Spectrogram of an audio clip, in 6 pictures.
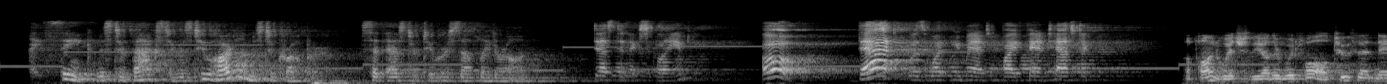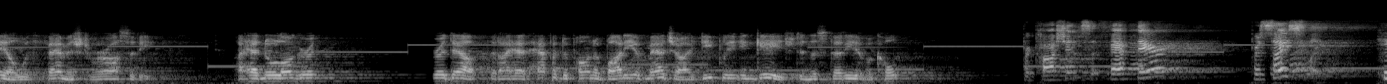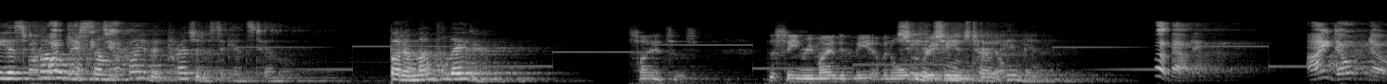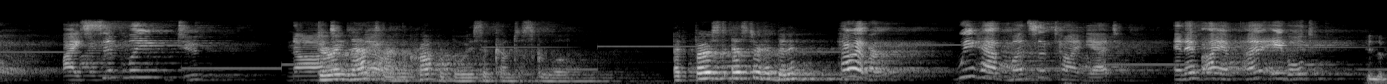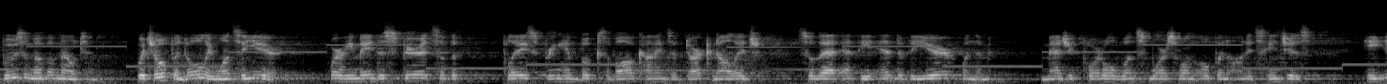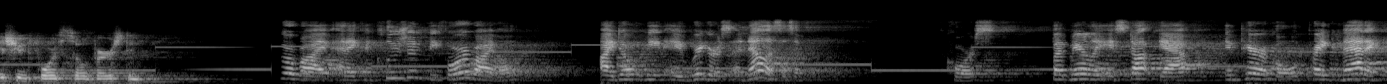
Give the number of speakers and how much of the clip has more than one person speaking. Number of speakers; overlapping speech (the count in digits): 3, about 4%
